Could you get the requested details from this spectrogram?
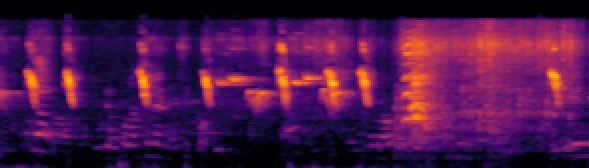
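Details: Sooty-headed bulbul (kutilang sutra) rattling off quick high downslurred chirps and short twitters, then a burst of broad rushing noise like flapping, followed by one more chirp.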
